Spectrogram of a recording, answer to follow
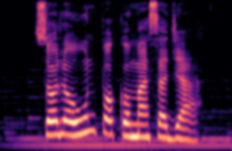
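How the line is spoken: Stepmother shouting. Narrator (Spanish): gritó la madrastra

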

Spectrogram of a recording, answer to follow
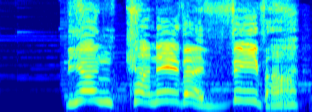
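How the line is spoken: Queen shouting. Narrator (Italian): gridò la regina

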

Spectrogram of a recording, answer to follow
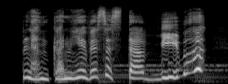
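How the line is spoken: Queen shouting. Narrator (Spanish): gritó la reina

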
